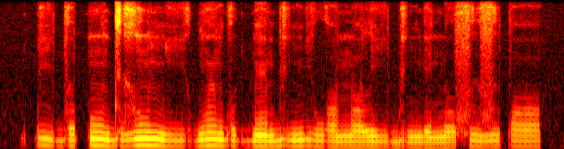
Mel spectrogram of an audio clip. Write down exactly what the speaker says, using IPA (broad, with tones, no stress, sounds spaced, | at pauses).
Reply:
k͡p i˦˨ b ə˧ p ũ˧ d ɨ˨ ɣ ũ˦ ɲ iː˨ ɡʷ ɛ̃˦ ɡʷ ɨ˨ ɡ͡b ɛ̃˧ b i˧ ŋ i˦˨ w ɔ˨ n ɔ˨ l iː˨ b i˨ ŋ e˨ n o˨ f ɨ˦˨ v ɨ˦ p ɔ˦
